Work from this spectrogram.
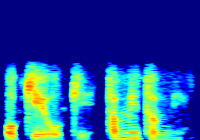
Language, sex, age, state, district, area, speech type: Manipuri, male, 18-30, Manipur, Churachandpur, urban, conversation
